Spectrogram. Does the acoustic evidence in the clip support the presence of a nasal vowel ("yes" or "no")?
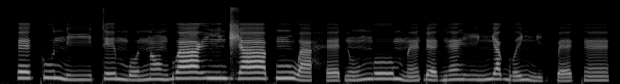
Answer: yes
